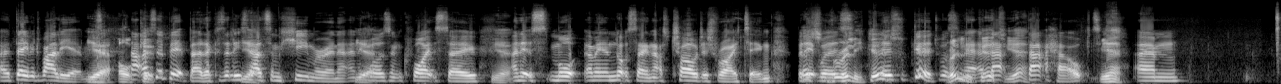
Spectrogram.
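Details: Adult woman; typical speech.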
